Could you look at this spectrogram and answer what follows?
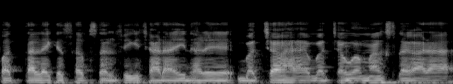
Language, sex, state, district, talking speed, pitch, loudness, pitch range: Hindi, male, Bihar, Vaishali, 210 wpm, 90 Hz, -26 LUFS, 90-95 Hz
